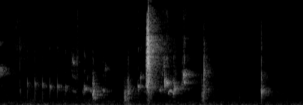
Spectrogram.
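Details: Pet budgerigars, energetic on a Friday morning indoors; a string of short descending chirps, then louder burst of squawky, scratchy chatter and a few separate chirps.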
